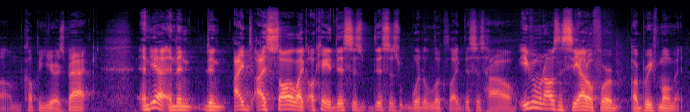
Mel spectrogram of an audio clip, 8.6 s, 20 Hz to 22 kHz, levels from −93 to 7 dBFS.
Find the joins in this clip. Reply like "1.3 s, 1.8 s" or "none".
1.9 s, 2.9 s, 5.0 s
